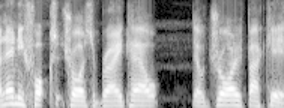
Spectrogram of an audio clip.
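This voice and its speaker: A man speaks with an English accent. The sound is dry and close with no echo, against a quiet background. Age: 60s. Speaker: animal rights activist. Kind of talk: interview.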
